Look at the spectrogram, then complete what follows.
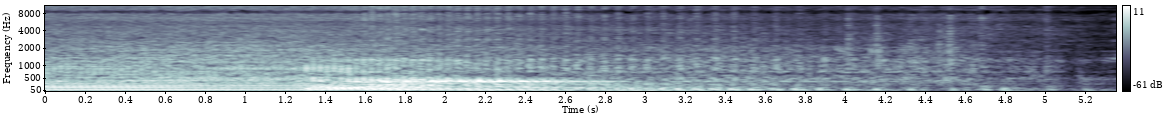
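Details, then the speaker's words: Cub Cadet 2166 with 16 hp Kohler Command single-cylinder engine after new fuel pump, primed with gas in top, low tank: thumps along evenly with no misses or knocks, winds down smoothly; normal running. "So as you see, it was going. It's going. It sounds good."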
